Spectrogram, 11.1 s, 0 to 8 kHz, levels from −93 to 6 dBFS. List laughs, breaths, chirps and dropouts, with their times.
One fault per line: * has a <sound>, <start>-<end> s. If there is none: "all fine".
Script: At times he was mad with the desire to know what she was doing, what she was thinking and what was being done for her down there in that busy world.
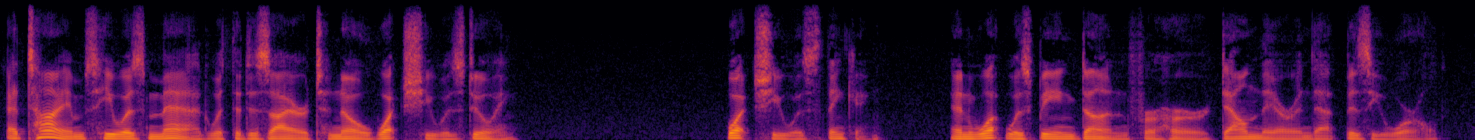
all fine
